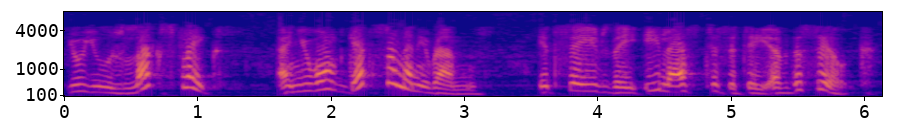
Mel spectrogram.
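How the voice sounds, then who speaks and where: A woman's voice: medium pitch, sing-song, normal speed, husky. A woman playing a chatty, advising housewife in a 1930s radio advertising playlet. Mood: helpful. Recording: tinny, band-limited 1930s radio broadcast.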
